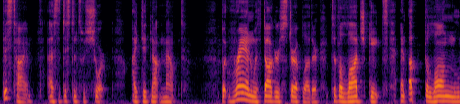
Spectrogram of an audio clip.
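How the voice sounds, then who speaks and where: Male narrator, mid-range voice, dramatic reading, scripted storytelling. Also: medium pitch. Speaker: audiobook reader.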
